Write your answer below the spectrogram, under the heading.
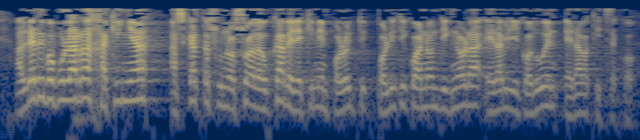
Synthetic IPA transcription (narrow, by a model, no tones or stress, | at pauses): ald̪erðipo̞pularaʝakiɲaːskat̪asuno̞so̞að̞awkaβe̞ɾekime̞mpo̞lit̪iko̞ano̞nd̪ikno̞ɾaʔe̞ɾaβiʎiko̞ðue̞ne̞ɾaβ̞akit͡se̞̥ko̞̰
